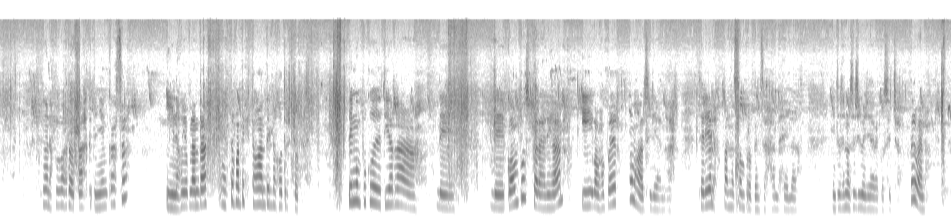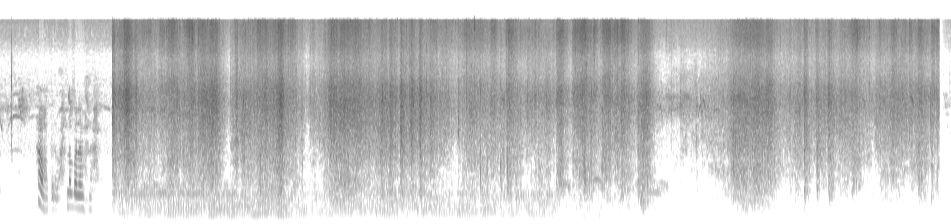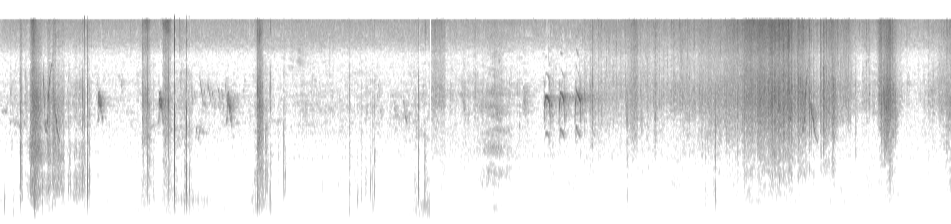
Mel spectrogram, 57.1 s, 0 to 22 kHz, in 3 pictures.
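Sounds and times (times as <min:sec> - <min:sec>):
bird chirps: 0:17.7 - 0:20.4, 0:26.6 - 0:33.8, 0:35.8 - 0:47.4, 0:48.4 - 0:50.0, 0:54.0 - 0:54.5
plastic bag rustling: 0:21.3 - 0:37.8, 0:49.8 - 0:56.0.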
